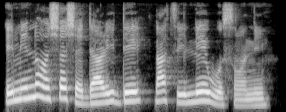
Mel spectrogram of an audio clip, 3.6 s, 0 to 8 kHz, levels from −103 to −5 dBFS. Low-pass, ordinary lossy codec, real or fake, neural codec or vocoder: 7.2 kHz; none; real; none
